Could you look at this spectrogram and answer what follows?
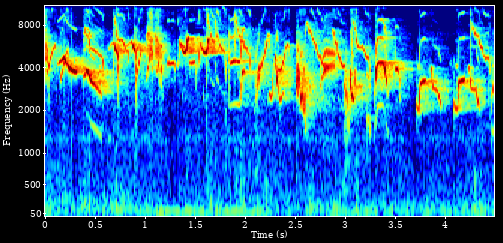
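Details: Pleci ngalas (white-eye) singing gacor style, lively and nonstop: a dense, rapid chatter of sharp, high twittering notes with quick rising and falling slurs, packed tightly with almost no pauses, on a clean background.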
